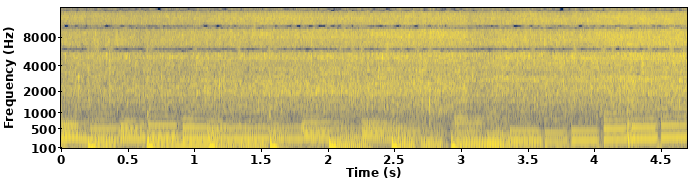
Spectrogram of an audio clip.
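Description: Tuna in a tomato-paste, onion, caper and olive sauce sizzling in oil in a stainless pan, stirred with a plastic slotted spatula. Background music with a steady beat plays over it.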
